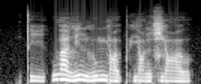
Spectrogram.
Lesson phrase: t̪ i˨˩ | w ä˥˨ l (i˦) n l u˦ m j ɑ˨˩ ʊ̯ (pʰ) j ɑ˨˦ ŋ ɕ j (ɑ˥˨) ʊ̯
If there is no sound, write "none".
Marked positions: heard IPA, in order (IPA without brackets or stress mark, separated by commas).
i˥˨, pʰ, ɑ˨˩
